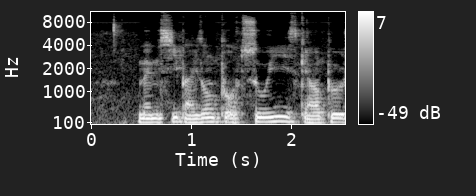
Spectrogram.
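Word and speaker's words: Tzuyu: qu'en fait c'est juste Tsui, le U, du coup le premier U se prononce comme un OU, comme chez les nordiques, et le deuxième en fait se prononce pas.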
